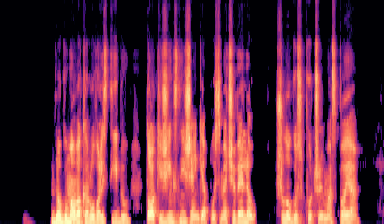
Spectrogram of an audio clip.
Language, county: Lithuanian, Kaunas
